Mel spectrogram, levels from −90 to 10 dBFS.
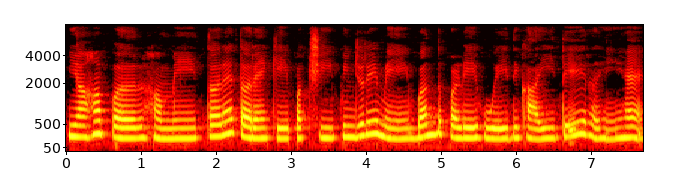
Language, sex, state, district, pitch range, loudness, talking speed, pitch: Hindi, male, Punjab, Fazilka, 205-235 Hz, -15 LUFS, 125 wpm, 215 Hz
